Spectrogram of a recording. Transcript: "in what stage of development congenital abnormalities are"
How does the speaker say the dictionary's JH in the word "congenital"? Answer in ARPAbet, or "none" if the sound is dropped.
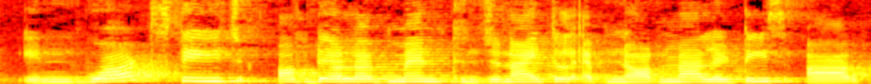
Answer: none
